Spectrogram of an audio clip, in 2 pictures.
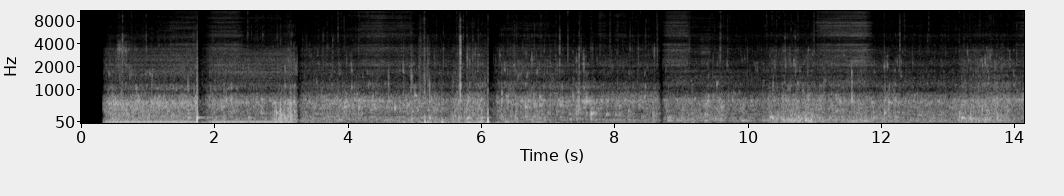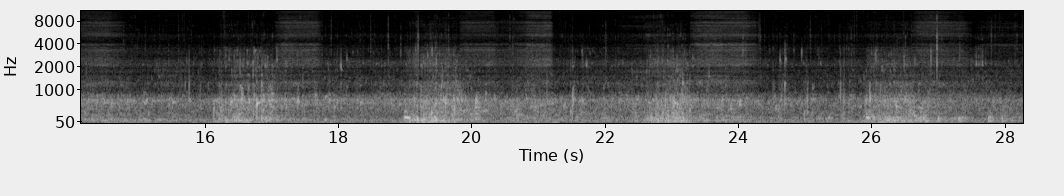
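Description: Scuba diver's breathing heard underwater through a waterproof camera housing: exhaled bubble streams gurgle in low rumbling surges every few seconds over a steady muffled underwater wash.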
